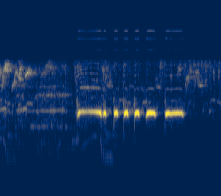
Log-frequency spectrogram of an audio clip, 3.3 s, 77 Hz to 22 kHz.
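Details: Aviary recording from 26 April 2014 of a singing zebra dove selected for competition. Soft quiet notes lead into a loud phrase of one long whistled coo, four rapid clipped beats and two sustained level tones.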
